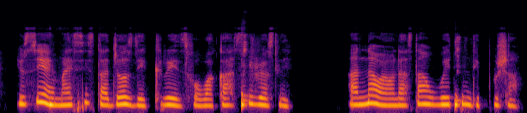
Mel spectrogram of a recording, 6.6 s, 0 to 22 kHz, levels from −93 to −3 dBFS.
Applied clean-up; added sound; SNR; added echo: neural mask model Resemble Enhance denoiser.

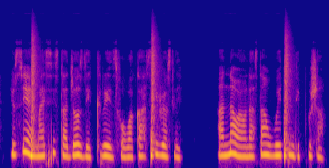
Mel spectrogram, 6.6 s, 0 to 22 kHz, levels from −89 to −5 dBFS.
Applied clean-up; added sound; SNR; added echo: none; Snare drum; 3 dB; none.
